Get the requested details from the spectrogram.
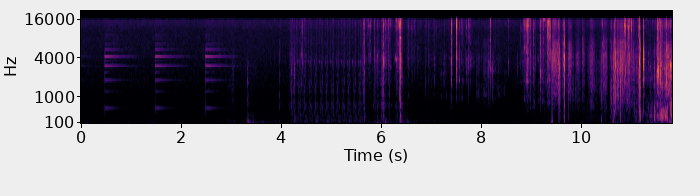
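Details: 2014 Passat won't start, also when jump-started, with the clock running backwards: after warning chimes, a fast chatter of clicks lasts about two seconds with no cranking; cause was a failed battery, fixed by a new battery.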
